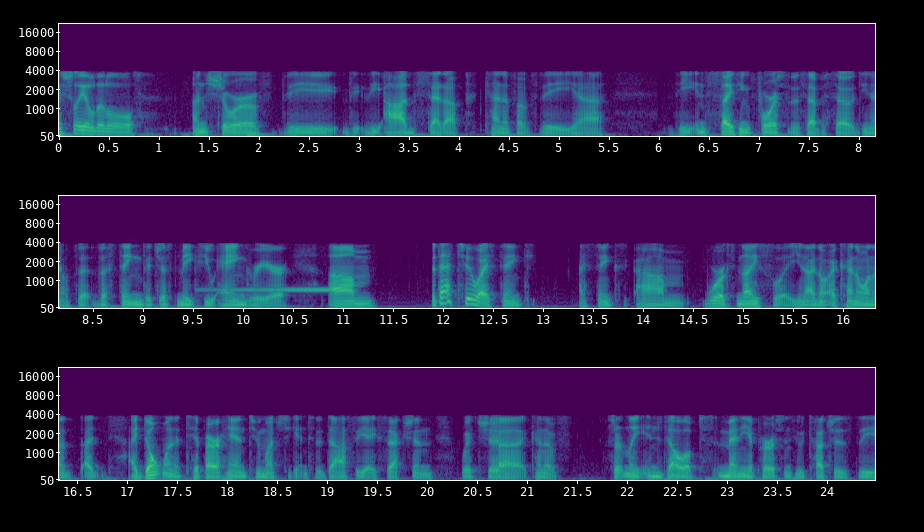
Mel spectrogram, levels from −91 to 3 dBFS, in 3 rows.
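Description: At 8.16 to 8.19 s, a packet loss with the last packet repeated replaces 30 ms of the speech with a replay of the previous packet, which fits 30 ms packets. The single repeat is heard as a small blip. A plain dropout would go silent instead.

From 9.53 to 10.93 s, a loudspeaker feedback squeal appears. The microphone is picking up its own loudspeaker, and at 676 Hz the loop gain passes one. That single steady tone swells over about a second until it sits only a little below the speech. Its fixed pitch and self-sustaining growth distinguish it from a hum or whistle present from the start.

The same repeated-packet fault returns at 20.67 to 20.73 s, where 60 ms is lost and the replay runs long enough to buzz robotically at the packet rate, about 33 Hz. It occurs again at 22.89 to 22.92 s for 30 ms, as a small blip. Both events sit within the telephone band imposed by the G.711 coding.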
